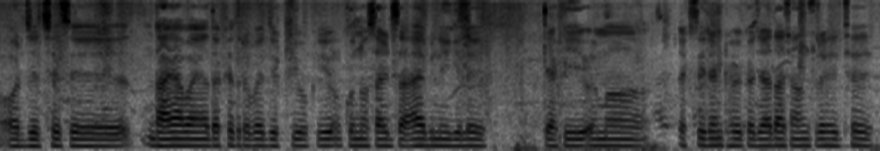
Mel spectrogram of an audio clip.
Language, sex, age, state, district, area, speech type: Maithili, male, 18-30, Bihar, Darbhanga, urban, spontaneous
